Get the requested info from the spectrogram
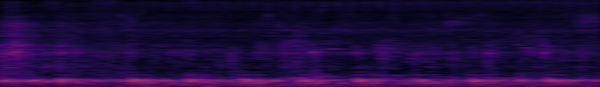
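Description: A steady, low, rumbling drone with a rough texture, from a TV show's soundtrack playing in the room.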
